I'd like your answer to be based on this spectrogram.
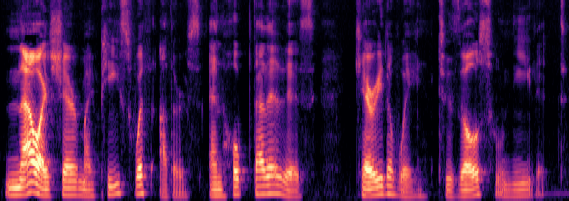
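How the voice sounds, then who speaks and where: Reading a picture book to children, a man with a deep, gravelly voice tells the story in a gentle, deliberate way. He leaves pauses between phrases and slips in little asides.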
